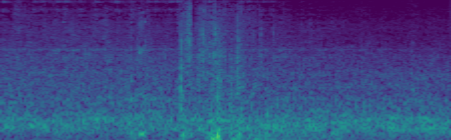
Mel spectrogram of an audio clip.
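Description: A paraglider's cloth snaps open with a sudden whoosh.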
